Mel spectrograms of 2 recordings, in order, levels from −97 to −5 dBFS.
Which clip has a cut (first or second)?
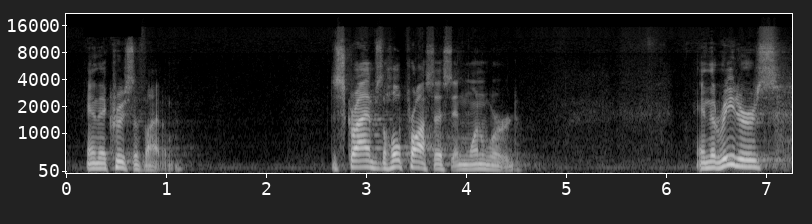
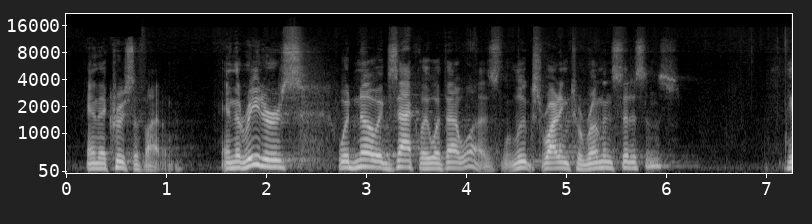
second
